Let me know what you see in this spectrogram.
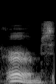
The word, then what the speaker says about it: herbs: And there's the first thing I want to say about herbs is, like several words that come from French, Americans try to preserve the French pronunciation. So we say herbs, we don't pronounce the H. The British, on the other hand, do. And they say herbs.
